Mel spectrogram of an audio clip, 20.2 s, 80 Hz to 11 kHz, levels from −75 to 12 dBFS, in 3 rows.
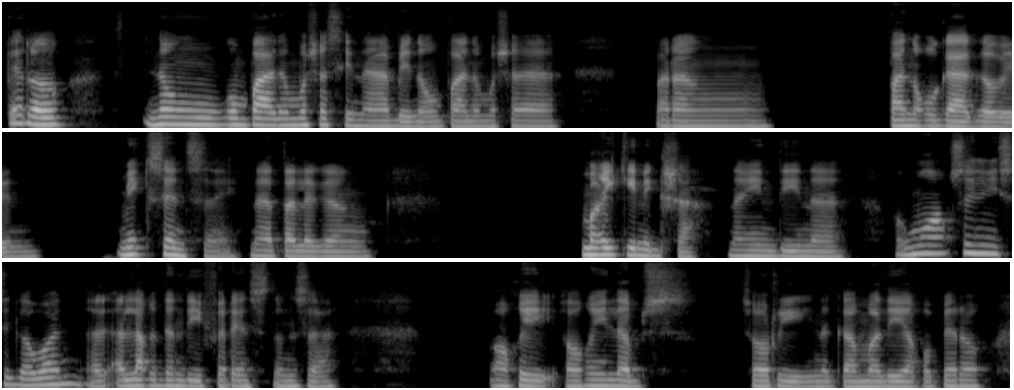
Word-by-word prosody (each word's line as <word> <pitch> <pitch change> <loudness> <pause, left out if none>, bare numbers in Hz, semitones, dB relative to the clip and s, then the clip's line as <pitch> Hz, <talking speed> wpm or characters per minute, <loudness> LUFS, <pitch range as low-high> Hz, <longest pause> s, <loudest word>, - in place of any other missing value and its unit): Pero 185 -2 +5 0.5
nung 180 -1 +4
kung 175 0 +2
paano 165 -1 +5
mo 170 - +2
siya 175 0 -1
sinabi, 145 -5 -1
nung 130 +1 -3
paano 135 0 -1
mo 135 - -4
siya 140 0 -3 0.7
parang 140 -1 -1 1.2
paano 150 -1 +2
ko 145 - -1
gagawin, 130 -1 +2 0.5
makes 180 +1 0
sense 160 -6 +1
eh, 135 0 -8
na 145 -2 -2
talagang 135 -1 -1 1.4
makikinig 175 -4 +5
siya 125 0 -3 0.2
na 150 - -4
hindi 140 -1 -1
na, 130 -1 -3 0.3
"Wag 180 - -4
mo 195 - +2
nga 210 - +4
ako 215 - -13
sinisigawan." 190 -3 0
Ah 135 - -4
ang - - +2
laki 155 0 +1
ng 150 -1 0
difference 140 0 -2
dun 140 -1 -3
sa, 135 -1 -5 1.0
"Okey, 145 -1 0
okey 155 +2 +1
labs. 140 -1 -2 0.2
Sorry 140 -2 -1
nagkamali 135 0 +1
ako, 130 0 -7
pero 145 0 -2
145 Hz, 130 wpm, -24 LUFS, 135-170 Hz, 1.4 s, Pero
